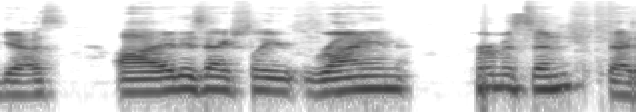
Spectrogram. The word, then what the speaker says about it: Permison: It is actually Ryan Permison.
